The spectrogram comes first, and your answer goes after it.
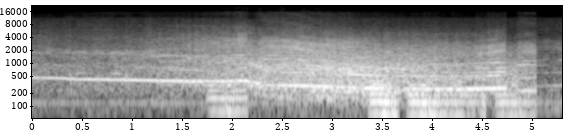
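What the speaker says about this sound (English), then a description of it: "You can just hear the engine just roar into life as well." An Audi R8 race car engine roars in the Simraceway racing game, a loud sustained drone with pitch shifting through gear changes and tyres squealing, cutting off abruptly near the end with no talking.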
